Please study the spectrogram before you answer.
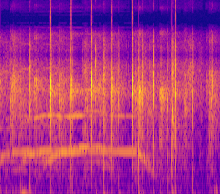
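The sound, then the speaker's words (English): Scattered hand claps from an audience at a panel event, sharp and separate, landing at uneven intervals and fairly loud rather than merging into a dense roar. “Applause, please.”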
